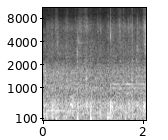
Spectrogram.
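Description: Football players' footsteps running on artificial turf and the ball being played, a scatter of light irregular thuds in a large covered hall.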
